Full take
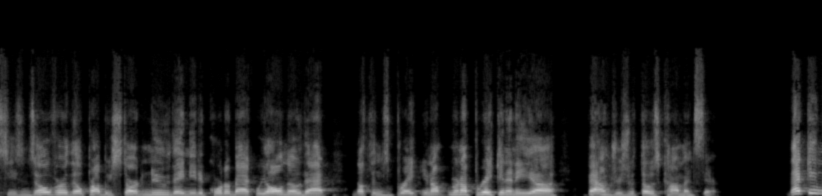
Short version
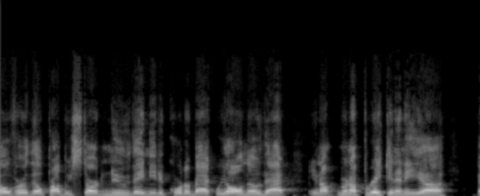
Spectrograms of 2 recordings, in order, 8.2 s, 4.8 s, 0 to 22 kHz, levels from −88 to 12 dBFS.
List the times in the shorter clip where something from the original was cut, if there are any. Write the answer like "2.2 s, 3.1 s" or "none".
3.1 s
